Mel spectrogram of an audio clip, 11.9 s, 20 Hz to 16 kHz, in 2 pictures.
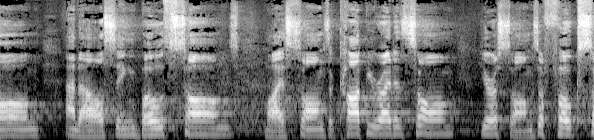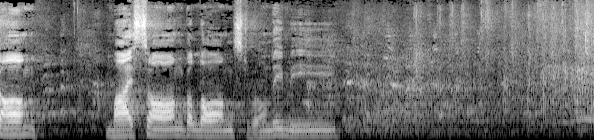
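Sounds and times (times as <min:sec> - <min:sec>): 
speech: 0:00.0 - 0:09.6
laughter: 0:01.8 - 0:04.4, 0:05.9 - 0:11.8
audience clapping at a live song performance: 0:10.0 - 0:11.8.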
